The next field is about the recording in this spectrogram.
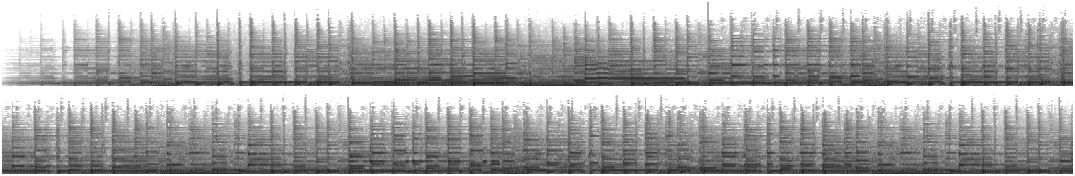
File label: Latin, Acoustic Guitar; Wedding Los Angeles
